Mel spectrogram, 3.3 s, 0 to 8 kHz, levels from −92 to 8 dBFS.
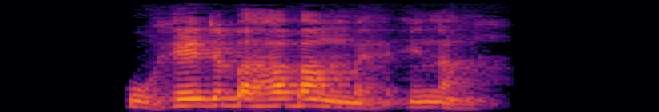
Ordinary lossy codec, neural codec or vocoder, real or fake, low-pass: MP3, 48 kbps; none; real; 7.2 kHz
